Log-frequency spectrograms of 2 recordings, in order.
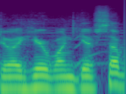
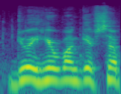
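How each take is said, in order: First: It is read in a plain voice. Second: It is read like a fast auctioneer.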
